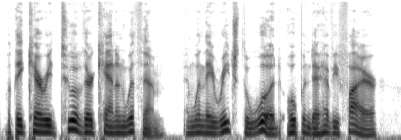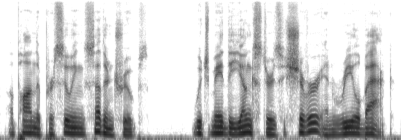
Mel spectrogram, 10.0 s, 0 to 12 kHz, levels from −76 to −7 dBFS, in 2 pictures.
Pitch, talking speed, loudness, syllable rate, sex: 105 Hz, 190 wpm, -19 LUFS, 5.0 syllables/s, male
